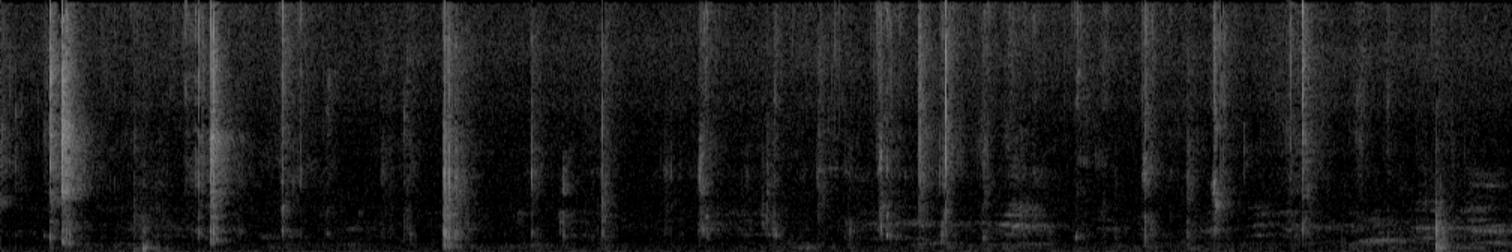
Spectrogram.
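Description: Close-miked chewing and biting of fried fish and rice: an irregular run of sharp crunches and wet mouth clicks, the strongest about half a second in, near four seconds and near the end.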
